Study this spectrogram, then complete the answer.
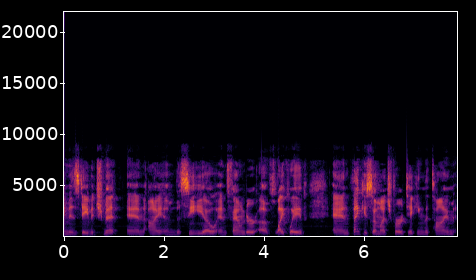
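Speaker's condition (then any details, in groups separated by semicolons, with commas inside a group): No condition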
